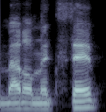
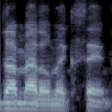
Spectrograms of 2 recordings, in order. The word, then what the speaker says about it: the Metal Mixtape: Nobody ever pronounces it because everybody always calls it Metal Mixtape, and you're one of the only people that call it the Metal Mixtape.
